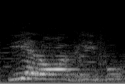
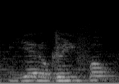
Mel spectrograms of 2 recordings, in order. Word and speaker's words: hieróglifo: Nós temos Oceânia ou Oceania, Balcãs ou Balcãs, homília ou homilia, hieróglifo ou hieroglifo, projétil ou projetil, réptil ou reptil, né?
